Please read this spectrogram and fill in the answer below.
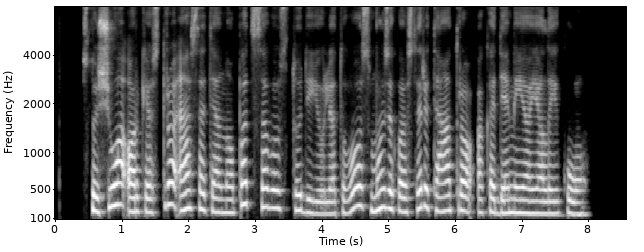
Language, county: Lithuanian, Telšiai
